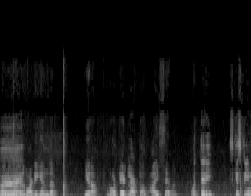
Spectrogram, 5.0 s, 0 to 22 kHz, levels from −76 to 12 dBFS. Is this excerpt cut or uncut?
cut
